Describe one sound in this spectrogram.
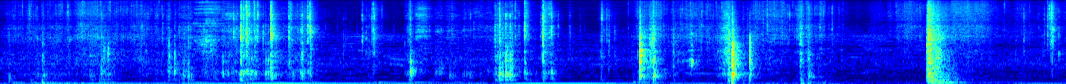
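Cardboard box flaps rustle and scrape as a box is opened.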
